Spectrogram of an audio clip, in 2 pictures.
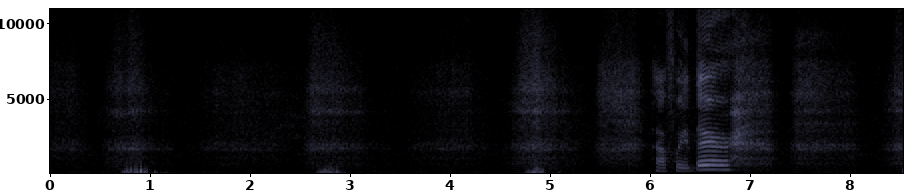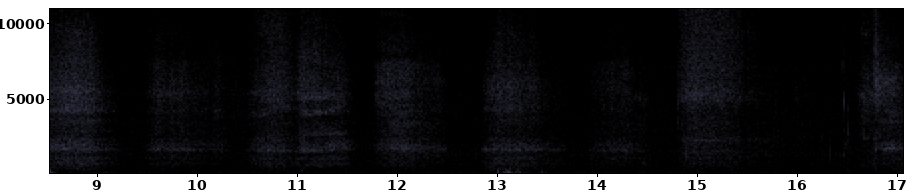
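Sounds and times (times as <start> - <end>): woman breathing hard: 0.0 - 6.0, 6.8 - 15.9, 16.6 - 17.0.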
